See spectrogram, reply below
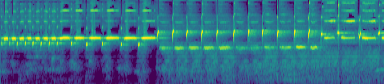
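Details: Green canary, a Russian canary bred for singing, giving a song of high tone variations: rapid, even repeated chirps in one high tour, then a lower two-part repeated phrase, then a new higher tour, all on a clean, quiet background.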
